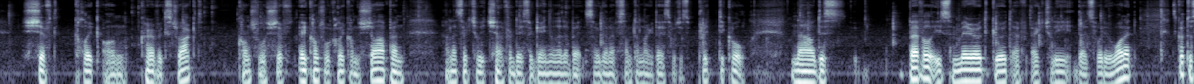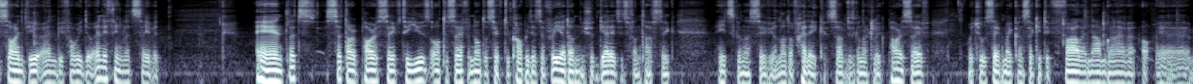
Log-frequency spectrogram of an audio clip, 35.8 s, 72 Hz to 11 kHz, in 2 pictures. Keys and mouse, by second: 2.5 q, 3.9 Tab, 5.0 click, 6.1 ctrl+b, 7.8 Tab, 8.4 click, 9.0-10.0 middle drag, 10.5-11.5 middle drag, 12.1 shift+middle click, 13.4-14.4 middle drag, 14.9 middle click, 15.6 shift+middle click, 16.2 middle click, 16.5 `, 17.1 `, 17.7 KP_5, 18.4 shift+middle click, 22.8-31.5 drag, 33.8 middle click, 34.4 shift+middle click, 34.9 KP_5, 35.4 `.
